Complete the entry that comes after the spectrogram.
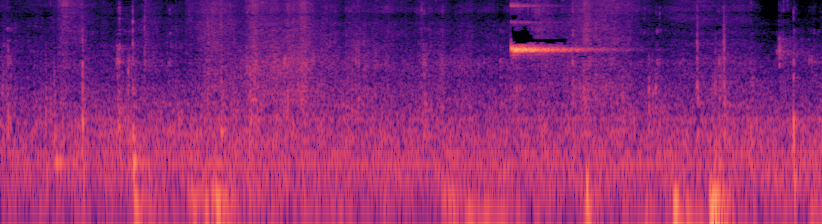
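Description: Quiet eating sounds: a bite of pizza being chewed, with small clicks and soft low thumps. About four seconds in comes a single loud, high electronic beep that fades over about half a second.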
